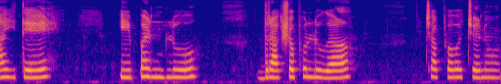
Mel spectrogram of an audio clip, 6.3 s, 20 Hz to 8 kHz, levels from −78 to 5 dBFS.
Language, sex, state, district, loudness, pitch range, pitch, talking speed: Telugu, female, Andhra Pradesh, Visakhapatnam, -16 LUFS, 175-270 Hz, 265 Hz, 55 wpm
